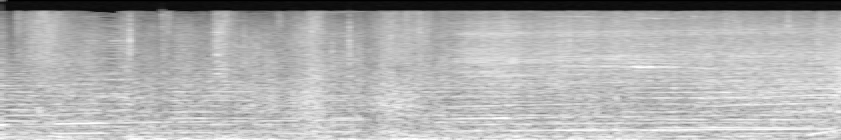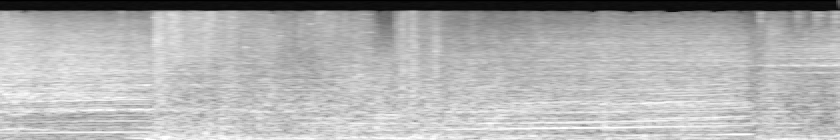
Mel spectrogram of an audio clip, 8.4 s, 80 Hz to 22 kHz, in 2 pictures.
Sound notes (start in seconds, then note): 2.6 honking; 4.2 thudding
